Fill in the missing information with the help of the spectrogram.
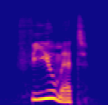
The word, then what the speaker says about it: fumet: Next is fume or fumet. Yeah, either one is fine. It is spelled F-U-M-E-T. So fume seems like the more proper way to pronounce it.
